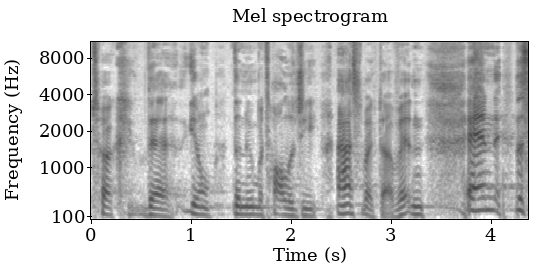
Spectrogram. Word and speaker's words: Pneumatology: Pneumatology. Well, actually, the P is silent. Pneumatology, anyone? Holy Spirit.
